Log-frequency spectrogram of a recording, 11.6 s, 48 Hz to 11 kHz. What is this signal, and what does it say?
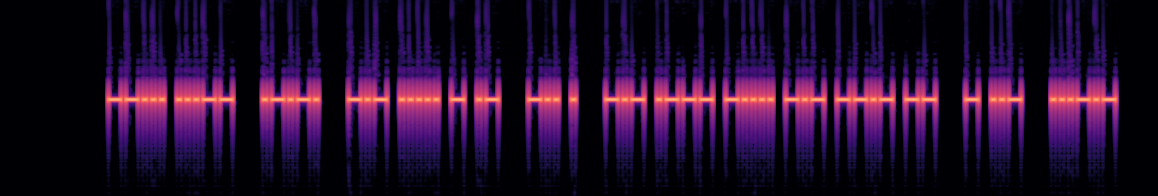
Morse code, heard as a keyed tone, about 28 wpm, 700 Hz. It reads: 73 <AR> K5TA DE KJ6KQM TU <SK>
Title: Practice QSO - Exchange 4 - Ending - 28wpm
